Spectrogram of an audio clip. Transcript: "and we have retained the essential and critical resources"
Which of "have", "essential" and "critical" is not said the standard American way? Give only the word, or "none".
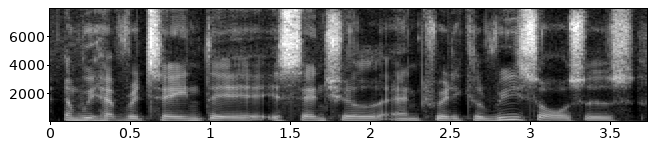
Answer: none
